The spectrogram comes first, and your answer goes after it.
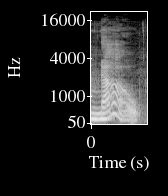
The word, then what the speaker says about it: know: learned yesterday in saxon it has a silent K at the beginning so that's kind of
